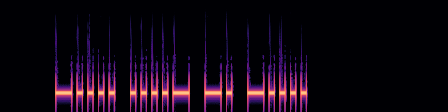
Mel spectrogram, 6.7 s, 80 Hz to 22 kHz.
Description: Morse code, heard as a keyed tone, about 15 wpm, 700 Hz. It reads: 64N6
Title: All Cut Numbers - 4-Digit 15wpm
